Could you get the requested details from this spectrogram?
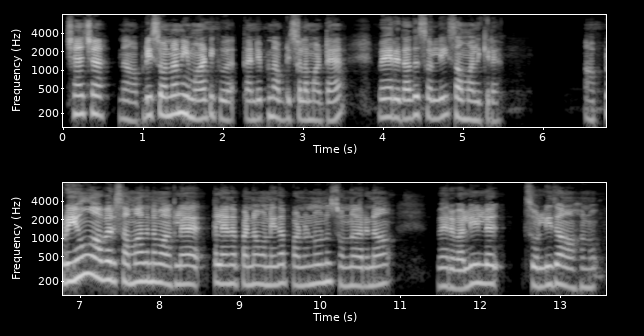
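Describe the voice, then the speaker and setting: A man's voice: sits high, steady tone, normal speed, a bit bright, smooth. A man voicing a caring older brother in a cartoon, coaxing and reassuring his sister. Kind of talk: cartoon voice acting. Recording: dull lo-fi audio.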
